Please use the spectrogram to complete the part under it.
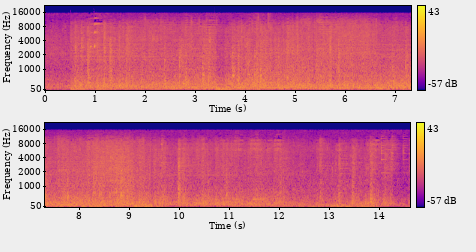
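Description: A CSX freight train rolls past near North Bergen Yard on the Hudson River line, giving a steady loud rumble with rhythmic wheel clatter that holds for the whole stretch, and nobody is talking.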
